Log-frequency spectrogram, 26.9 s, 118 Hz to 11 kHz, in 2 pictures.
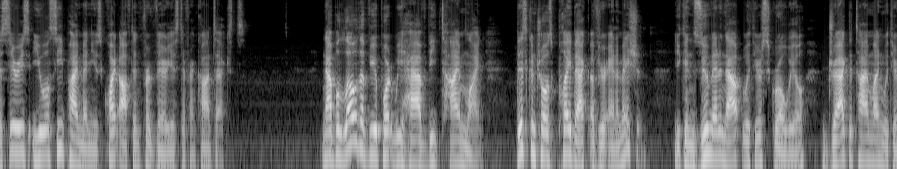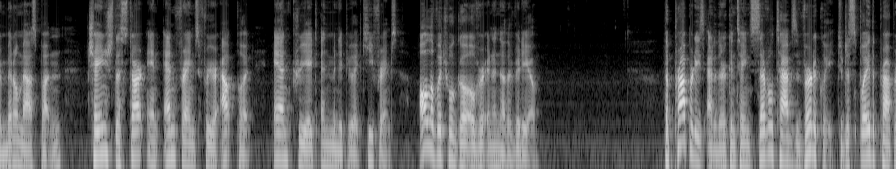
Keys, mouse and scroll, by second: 0.9 z, 2.4 shift+s, 7.5 click, 8.6 click, 10.5 click, 11.7-12.3 scroll down 6, 12.3-12.9 scroll up 5, 12.9-13.3 scroll down 3, 13.3-14.4 scroll up 4, 14.4 middle click, 16.9 click, 19.0 click, 21.0 i, 22.9 click, 26.8 click.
